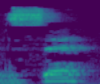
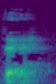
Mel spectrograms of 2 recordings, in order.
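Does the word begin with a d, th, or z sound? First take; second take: z; d. First: The word begins with a z sound. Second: The word begins with a d sound. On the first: This is a common foreign-speaker habit. The speaker calls it wrong. "But if you say ze" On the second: This is how people speak in Ireland. The speaker calls it right. "they say de"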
